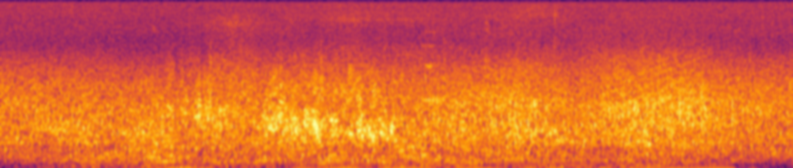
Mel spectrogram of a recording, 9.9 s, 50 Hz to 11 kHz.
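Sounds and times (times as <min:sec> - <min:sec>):
city ambience: 0:00.0 - 0:09.9.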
